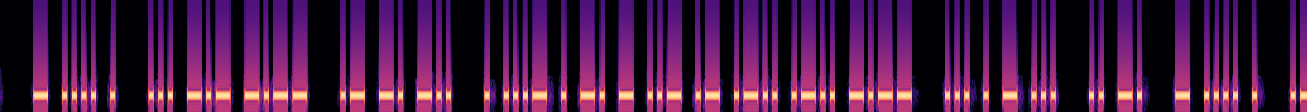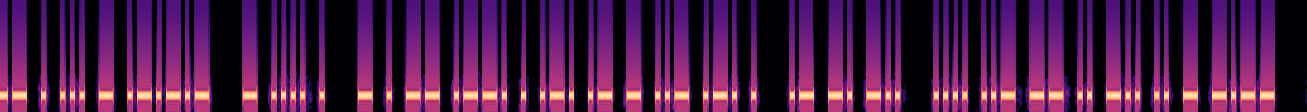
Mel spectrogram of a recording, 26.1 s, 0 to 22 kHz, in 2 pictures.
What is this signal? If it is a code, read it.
Morse code, heard as a keyed tone, about 25 wpm, 600 Hz. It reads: THE SKY AND EVENTUALLY SETS IN THE WEST. THE TEMPERATURE AND HUMIDITY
